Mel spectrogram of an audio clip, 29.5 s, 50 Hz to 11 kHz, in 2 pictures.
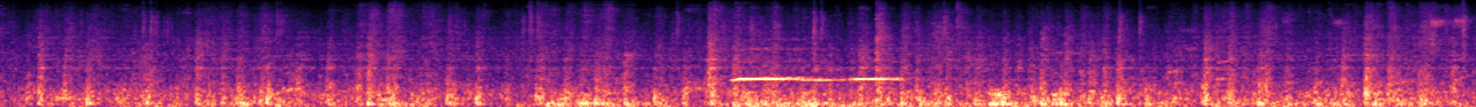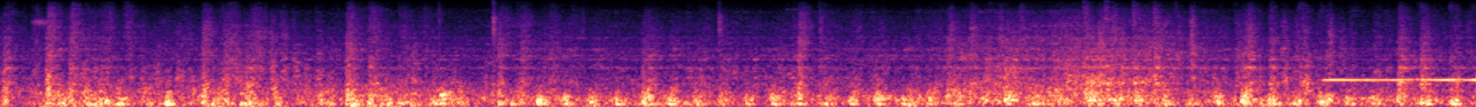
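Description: Steam-hauled passenger train running at speed behind Southern Railway U class locomotive 31806, heard from inside a carriage: a steady rumble with wheels clicking over the rail joints. The locomotive's whistle sounds twice, a short single-note blast about a quarter of the way in and a longer one near the end.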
